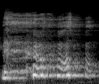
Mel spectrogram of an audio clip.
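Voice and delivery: a sudden high loud laugh at herself; bitter burst of laughter. Real, not acted. Bitter laugh after he's right.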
